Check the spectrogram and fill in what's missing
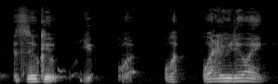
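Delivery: stuttering, faltering and hushed; scared stammer. Acted. Terrified Bakugo facing Izuku, hushed stammer. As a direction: stammer it out, backing away. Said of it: "Terrifying Bakugo saying".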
